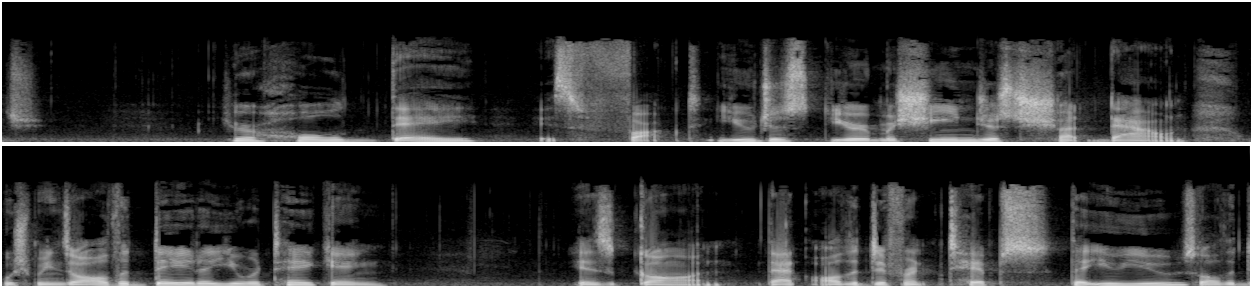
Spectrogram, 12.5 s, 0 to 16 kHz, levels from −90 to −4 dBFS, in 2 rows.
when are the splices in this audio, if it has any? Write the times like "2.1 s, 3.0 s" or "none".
10.2 s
